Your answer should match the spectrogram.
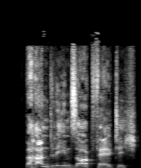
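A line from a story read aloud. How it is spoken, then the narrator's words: Officer shouting. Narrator (German): schrie der Offizier wieder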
